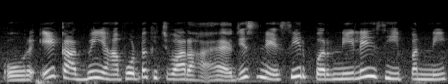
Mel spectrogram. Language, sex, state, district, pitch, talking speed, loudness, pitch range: Hindi, female, Himachal Pradesh, Shimla, 255 Hz, 185 wpm, -13 LUFS, 230-315 Hz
